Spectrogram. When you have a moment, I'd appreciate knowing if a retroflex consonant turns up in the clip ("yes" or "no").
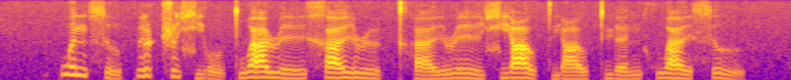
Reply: yes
